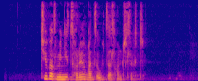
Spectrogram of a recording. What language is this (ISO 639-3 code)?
mon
